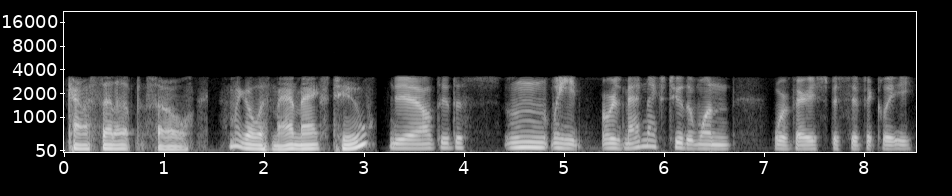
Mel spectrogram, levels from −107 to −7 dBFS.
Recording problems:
high frequencies cut off; severe; nothing above 3 kHz

